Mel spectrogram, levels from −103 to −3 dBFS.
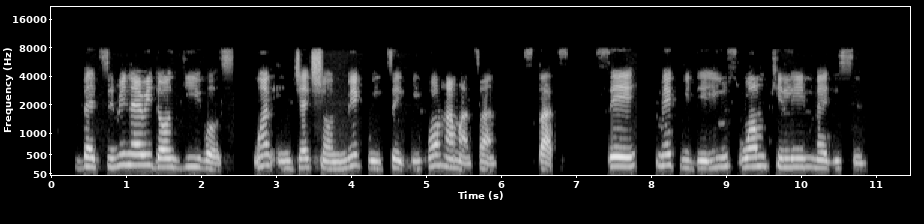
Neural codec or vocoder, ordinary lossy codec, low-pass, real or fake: none; none; none; real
